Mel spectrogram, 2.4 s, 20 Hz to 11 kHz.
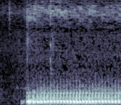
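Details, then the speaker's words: Honda ADV150 scooter after engine teardown and reassembly fixing a metal knocking noise caused by low or neglected oil, refilled with fresh oil and coolant: starts cleanly, even steady idle putter; knock gone, only loud exhaust noise remains. "wala na yung tok. Para mo nga yung tabucho. Yan, medyo hindi maganda kasi yung tunog niya mga sir dahil sa tambucho. Pero tahimik na."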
